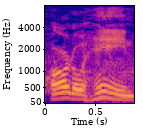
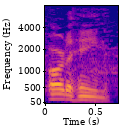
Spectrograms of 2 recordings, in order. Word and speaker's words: Ardahane: But we've been pronouncing Reese Ardohane, but we're told it's Ardahane.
